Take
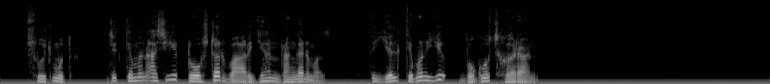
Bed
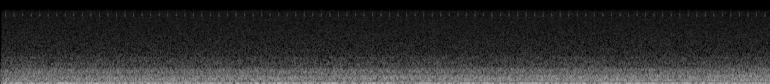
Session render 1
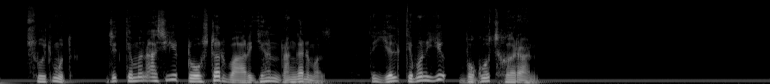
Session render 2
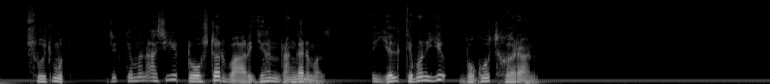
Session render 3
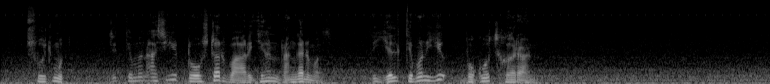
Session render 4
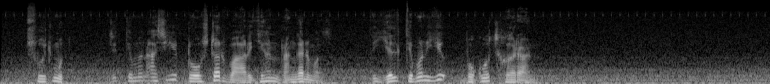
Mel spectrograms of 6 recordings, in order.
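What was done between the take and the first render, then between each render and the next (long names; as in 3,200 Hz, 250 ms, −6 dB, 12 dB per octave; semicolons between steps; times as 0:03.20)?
hum removal 50 Hz, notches 2
0:00.62–0:02.26: fade in, from −15.5 dB; 0:02.87–0:03.88: multiband upward and downward expander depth 40%; 0:04.43–0:04.99: high-frequency loss of the air 95 metres
mix in bed −14.5 dB
level +9.5 dB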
